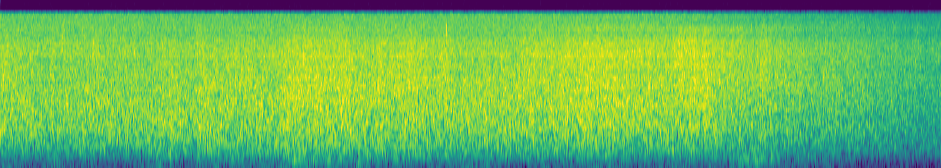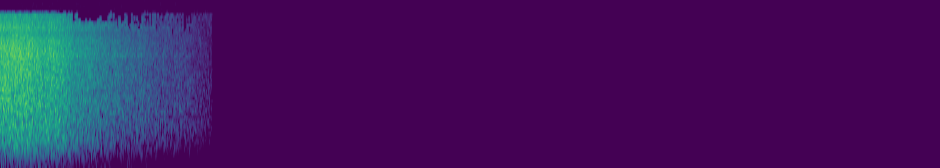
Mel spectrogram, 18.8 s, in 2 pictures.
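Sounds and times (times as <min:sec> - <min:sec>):
water in nature: 0:00.0 - 0:11.6.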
